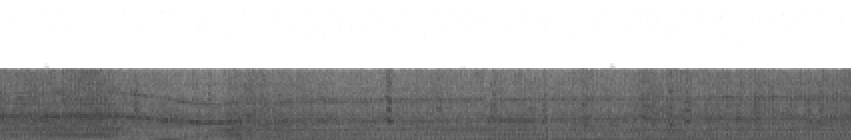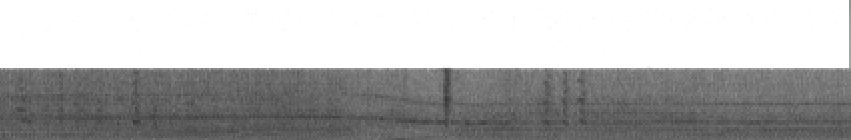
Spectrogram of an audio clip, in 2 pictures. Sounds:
vehicle, truck

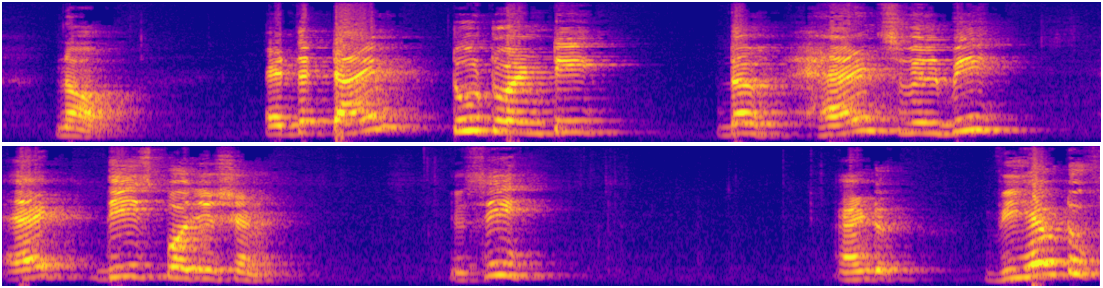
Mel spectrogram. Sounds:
speech

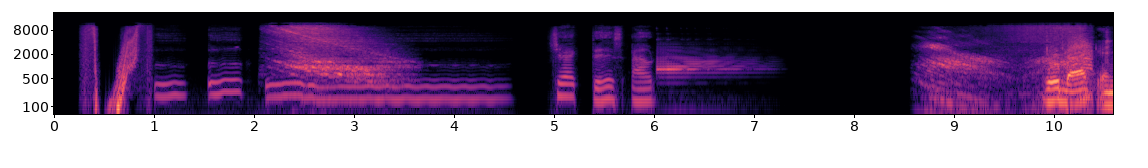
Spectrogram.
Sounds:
music, speech

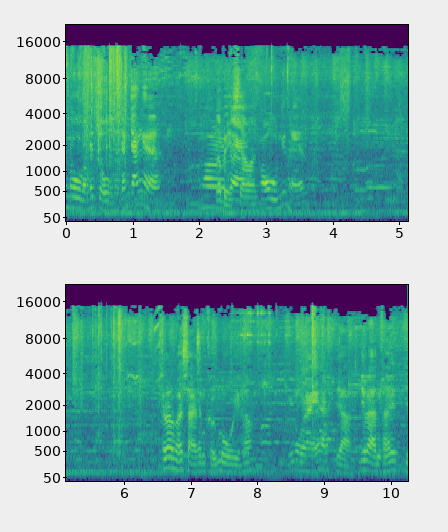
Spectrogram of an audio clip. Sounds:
speech, music

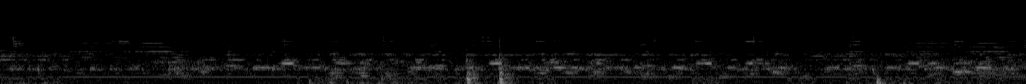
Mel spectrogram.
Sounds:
tick

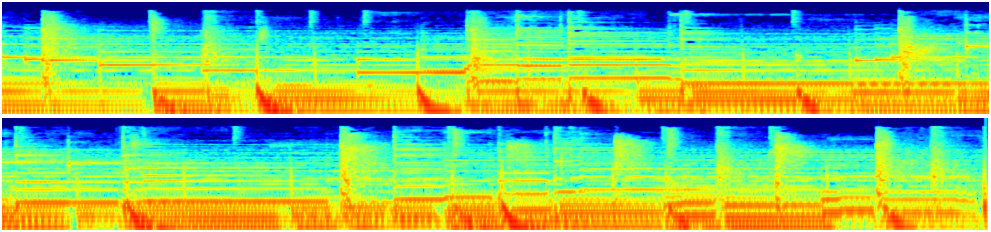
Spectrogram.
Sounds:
new-age music, music

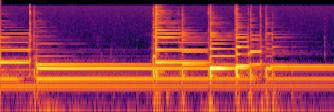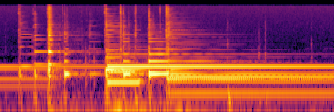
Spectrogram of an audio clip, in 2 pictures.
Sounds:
pizzicato, musical instrument, music

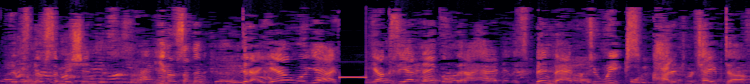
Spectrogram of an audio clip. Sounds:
speech

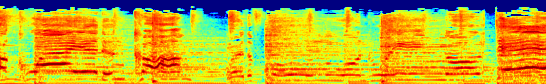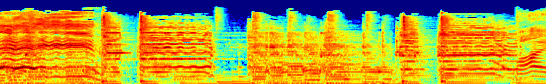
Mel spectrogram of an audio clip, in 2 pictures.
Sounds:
music

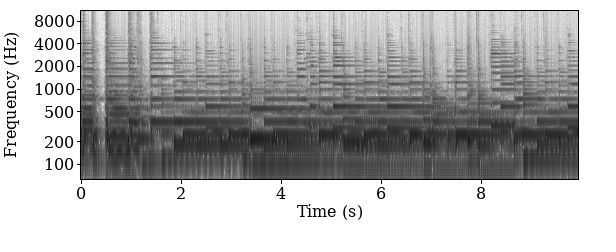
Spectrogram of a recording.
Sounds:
guitar, music, electric guitar, musical instrument, strum, plucked string instrument, acoustic guitar

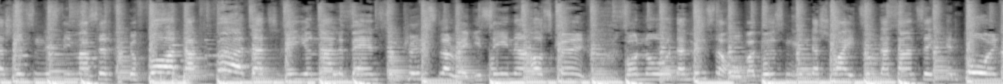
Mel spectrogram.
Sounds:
music, reggae

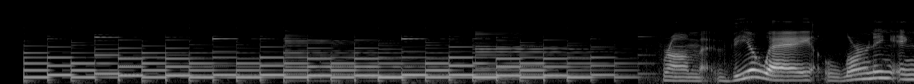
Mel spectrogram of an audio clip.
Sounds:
electric piano, speech

